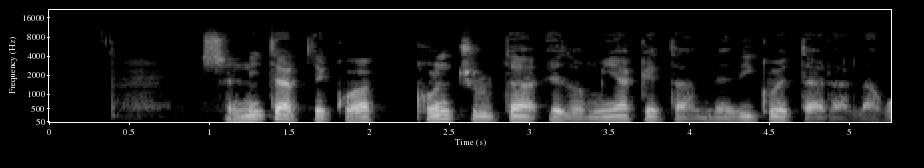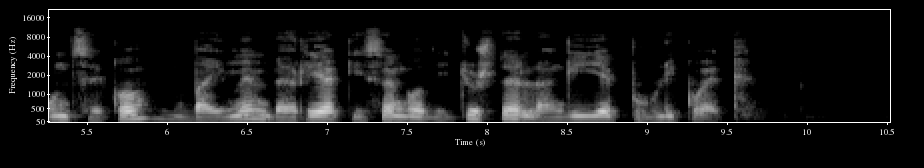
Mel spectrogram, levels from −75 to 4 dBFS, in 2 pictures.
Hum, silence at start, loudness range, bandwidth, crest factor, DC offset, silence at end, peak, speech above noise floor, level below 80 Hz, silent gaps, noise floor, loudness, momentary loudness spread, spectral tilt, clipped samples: none; 0.95 s; 3 LU; 11 kHz; 22 dB; under 0.1%; 0.9 s; -2 dBFS; 50 dB; -66 dBFS; none; -73 dBFS; -24 LUFS; 12 LU; -5 dB/octave; under 0.1%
